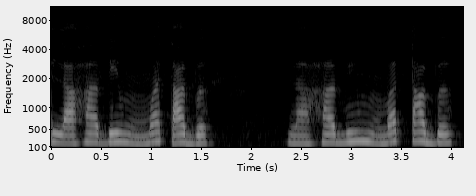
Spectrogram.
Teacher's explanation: تب کے با کے اوپر شد ہے تو ہم نے با کو زیادہ ہلانا ہے، زیادہ شدت کے ساتھ پڑھنا ہے، ٹھیک ہے، زیادہ ایکو ہونی چاہیے۔ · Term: قلقلہ اکبر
